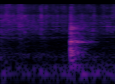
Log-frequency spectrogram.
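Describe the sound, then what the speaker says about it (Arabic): Rice being stirred once in hot oil in a pan, a single scraping stir with a soft sizzle over a steady background hiss of frying, close and fairly quiet. "الآن نحاول تقليب لمرة واحدة هكذا مع الزيت"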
